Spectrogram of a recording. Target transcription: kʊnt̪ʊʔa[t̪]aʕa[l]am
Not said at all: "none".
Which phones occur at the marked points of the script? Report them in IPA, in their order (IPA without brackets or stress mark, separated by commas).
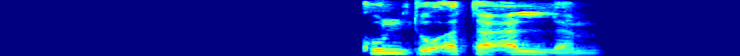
t̪, lː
